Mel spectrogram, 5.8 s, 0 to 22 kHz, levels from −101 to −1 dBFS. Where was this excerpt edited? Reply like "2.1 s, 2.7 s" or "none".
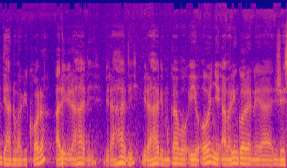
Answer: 1.3 s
